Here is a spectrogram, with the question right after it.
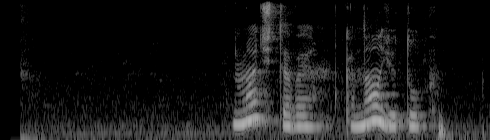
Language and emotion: Russian, sad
